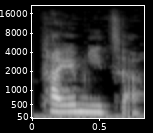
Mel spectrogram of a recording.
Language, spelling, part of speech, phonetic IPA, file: Polish, tajemnica, noun, [ˌtajɛ̃mʲˈɲit͡sa], Pl-tajemnica.ogg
